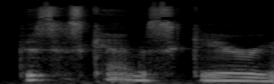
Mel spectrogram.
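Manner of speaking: hushed and breathy, as if the movie might hear; scared whisper. Retold or imitated. Girl whispering to him during the horror movie, scared whisper. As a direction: whisper it, a little spooked. Watching a scary movie together.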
